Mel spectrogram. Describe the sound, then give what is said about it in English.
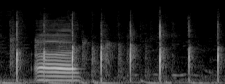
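Sparse hand clapping from a small audience, about eight separate slow claps in an even rhythm, with a brief exclamation from a voice near the start. “I want to have some more applause.”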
